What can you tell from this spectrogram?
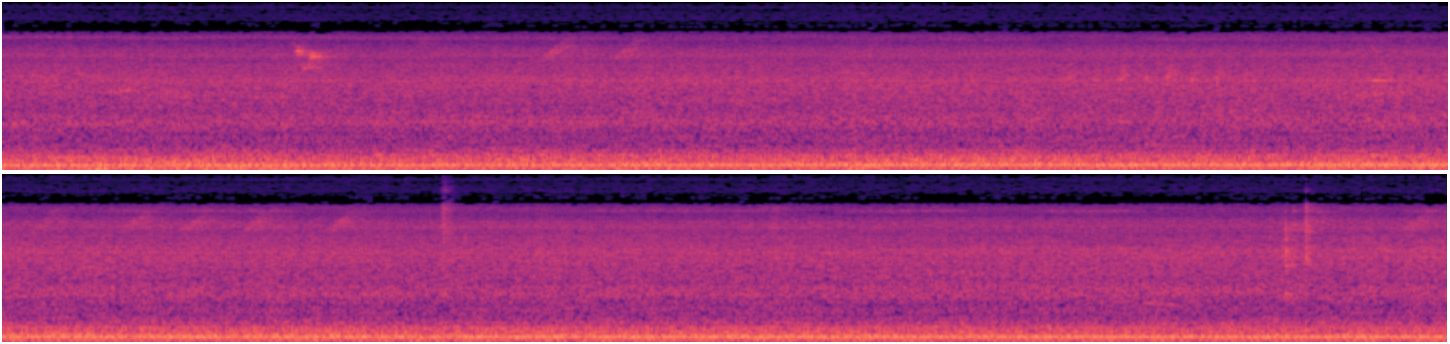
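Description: Steady low hum of a car engine idling, with a few faint bird chirps.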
